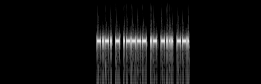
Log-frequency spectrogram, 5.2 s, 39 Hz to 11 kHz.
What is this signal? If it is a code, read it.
Morse code, heard as a keyed tone, about 46 wpm, 700 Hz. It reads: CT1ABG
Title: DXCC-100 Call Signs - 6 Characters - Repeated 2x - 45wpm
